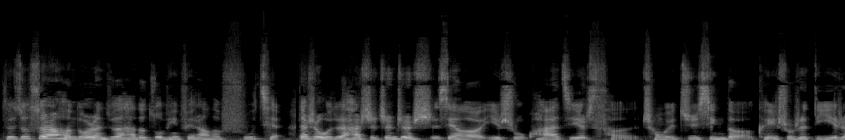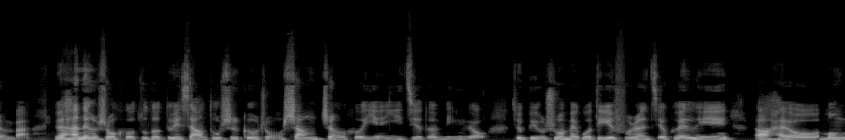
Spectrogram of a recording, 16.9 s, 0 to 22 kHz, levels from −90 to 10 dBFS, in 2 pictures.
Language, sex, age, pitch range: Chinese, male, 20-39, 180-230 Hz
